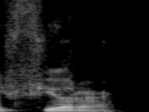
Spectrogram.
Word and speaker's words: Fyodor: You know, it's actually Fyodor.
